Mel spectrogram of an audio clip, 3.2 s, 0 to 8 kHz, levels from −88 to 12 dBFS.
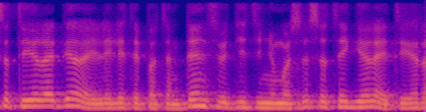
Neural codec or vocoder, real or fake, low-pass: codec, 24 kHz, 0.9 kbps, WavTokenizer, large speech release; fake; 7.2 kHz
